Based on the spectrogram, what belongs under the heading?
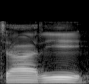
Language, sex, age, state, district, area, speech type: Odia, male, 18-30, Odisha, Balangir, urban, read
